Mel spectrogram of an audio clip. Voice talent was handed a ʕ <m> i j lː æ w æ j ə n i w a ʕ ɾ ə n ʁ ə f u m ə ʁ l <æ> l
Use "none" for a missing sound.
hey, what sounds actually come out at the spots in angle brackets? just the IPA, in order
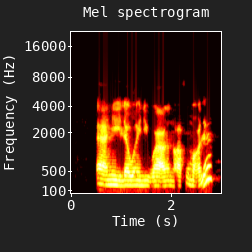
n, æ

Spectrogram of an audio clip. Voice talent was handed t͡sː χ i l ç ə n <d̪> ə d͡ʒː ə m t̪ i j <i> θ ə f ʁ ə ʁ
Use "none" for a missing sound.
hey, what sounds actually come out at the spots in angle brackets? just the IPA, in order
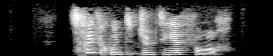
t̪, æ

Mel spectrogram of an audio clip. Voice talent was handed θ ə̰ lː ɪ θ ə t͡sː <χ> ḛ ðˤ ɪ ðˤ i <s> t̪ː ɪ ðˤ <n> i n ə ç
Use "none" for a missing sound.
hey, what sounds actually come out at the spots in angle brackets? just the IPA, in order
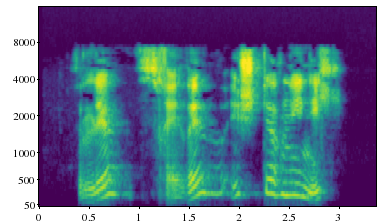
χ, ʃ, n

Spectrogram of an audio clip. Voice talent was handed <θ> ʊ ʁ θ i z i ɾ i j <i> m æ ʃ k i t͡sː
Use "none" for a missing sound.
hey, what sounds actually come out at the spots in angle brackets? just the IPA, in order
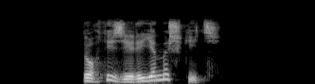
θ, æ

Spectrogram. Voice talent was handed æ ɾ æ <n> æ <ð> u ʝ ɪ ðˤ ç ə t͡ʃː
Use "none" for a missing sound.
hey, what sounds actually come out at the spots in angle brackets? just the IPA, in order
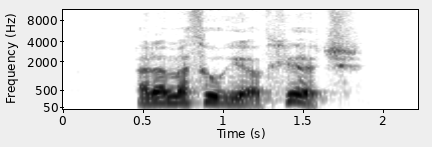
m, θ

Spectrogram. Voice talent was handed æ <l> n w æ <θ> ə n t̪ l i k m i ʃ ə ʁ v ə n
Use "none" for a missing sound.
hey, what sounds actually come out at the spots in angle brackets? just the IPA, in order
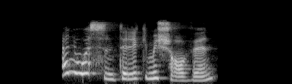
none, s

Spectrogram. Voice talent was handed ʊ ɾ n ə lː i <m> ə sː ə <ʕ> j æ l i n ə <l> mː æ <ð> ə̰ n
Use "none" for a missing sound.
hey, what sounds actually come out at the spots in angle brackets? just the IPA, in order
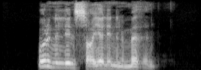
n, ʁ, l, ð

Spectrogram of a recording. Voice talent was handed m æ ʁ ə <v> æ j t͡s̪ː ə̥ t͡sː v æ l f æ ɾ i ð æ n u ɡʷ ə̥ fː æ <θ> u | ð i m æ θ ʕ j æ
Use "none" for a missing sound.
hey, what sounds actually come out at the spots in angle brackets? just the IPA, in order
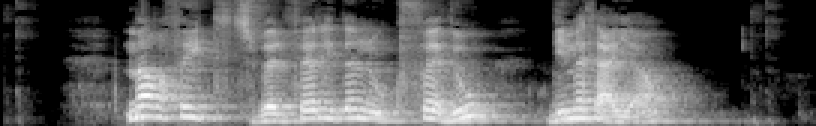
f, ð

